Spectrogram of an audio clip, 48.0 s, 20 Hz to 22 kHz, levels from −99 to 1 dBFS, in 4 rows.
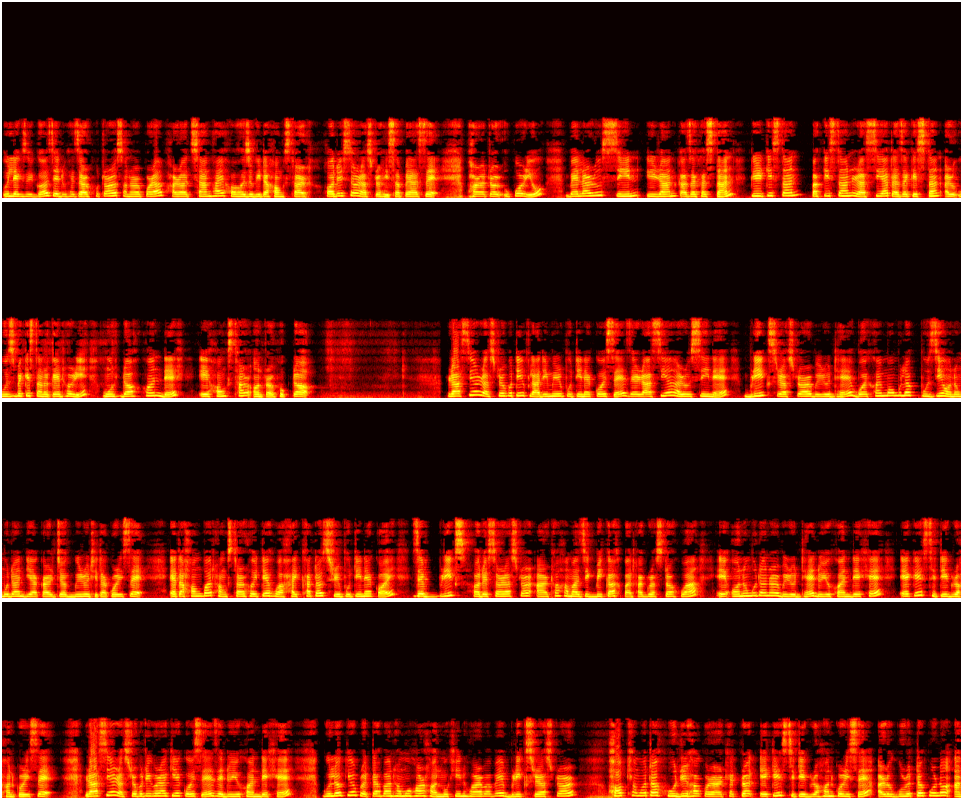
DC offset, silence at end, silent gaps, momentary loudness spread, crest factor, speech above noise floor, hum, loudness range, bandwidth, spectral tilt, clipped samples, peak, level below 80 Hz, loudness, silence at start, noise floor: under 0.1%; 0 s; none; 3 LU; 16 dB; 32 dB; none; 1 LU; 9.4 kHz; -3.5 dB/octave; under 0.1%; -8 dBFS; -72 dBFS; -24 LUFS; 0 s; -55 dBFS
